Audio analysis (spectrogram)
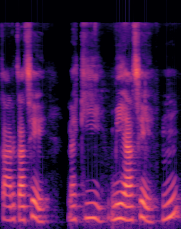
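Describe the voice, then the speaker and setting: A woman's voice: medium pitch, steady tone, unhurried, a little mellow, natural voice. Woman voicing a bitter scheming aunt. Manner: whining, resentful, complaining. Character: bitter scheming aunt, jealous for her son.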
